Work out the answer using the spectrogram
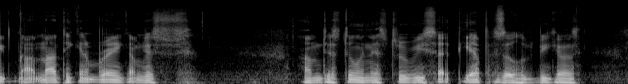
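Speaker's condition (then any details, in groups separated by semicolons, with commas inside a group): Cerebral palsy; wheelchair user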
